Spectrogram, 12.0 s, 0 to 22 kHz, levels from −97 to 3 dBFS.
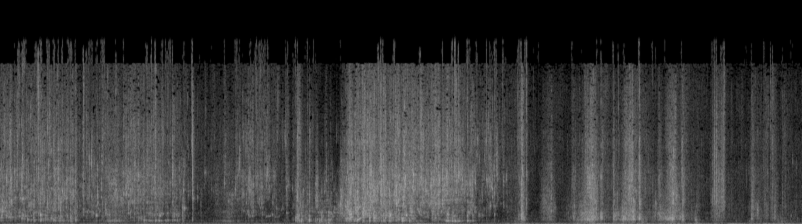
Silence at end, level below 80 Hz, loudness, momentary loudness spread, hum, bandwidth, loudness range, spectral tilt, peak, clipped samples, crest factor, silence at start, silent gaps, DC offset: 0 s; -56 dBFS; -35 LUFS; 17 LU; none; 18 kHz; 7 LU; 0 dB/octave; -10 dBFS; under 0.1%; 28 dB; 0 s; none; under 0.1%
